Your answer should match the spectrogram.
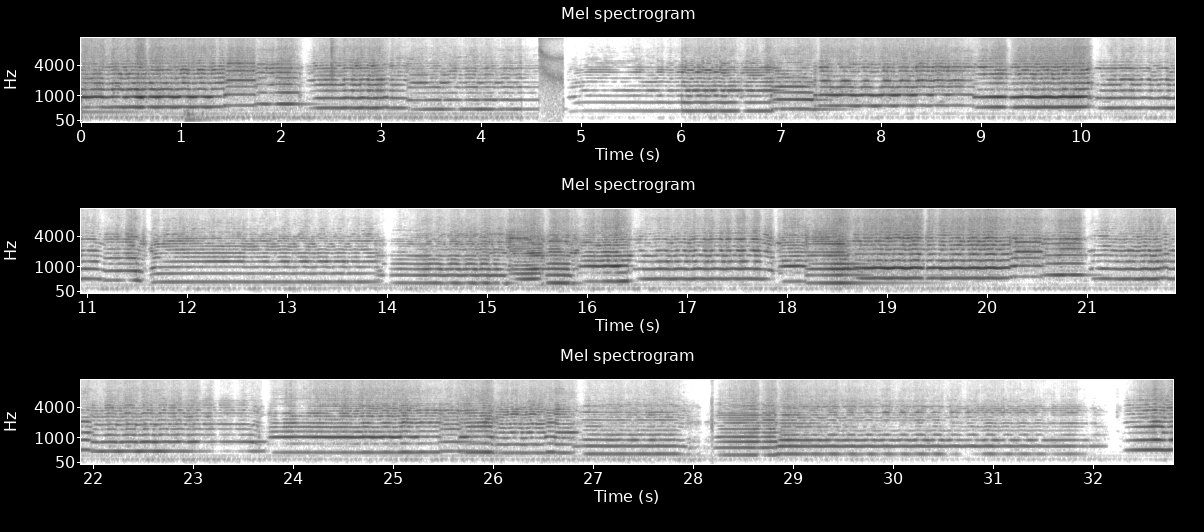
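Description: Solo violin playing a slow melody of long held notes with vibrato, heard over a video call, with a brief break and a click about five seconds in.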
